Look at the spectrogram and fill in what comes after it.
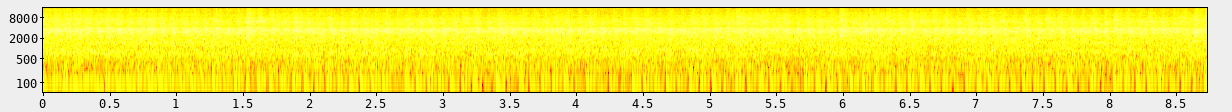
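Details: MTD Yard Machines riding mower after straightening badly bent blade lever so it contacts its safety switch: steady single-cylinder putter, about three beats a second, settling into even idle; starts and runs normally, battery charging.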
